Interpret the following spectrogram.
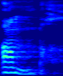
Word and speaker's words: humble: clearly and intently so when she says humble she doesn't pronounce the h she says I want you to be humble and we all roll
